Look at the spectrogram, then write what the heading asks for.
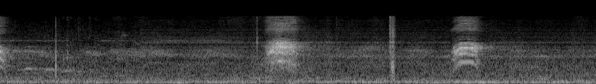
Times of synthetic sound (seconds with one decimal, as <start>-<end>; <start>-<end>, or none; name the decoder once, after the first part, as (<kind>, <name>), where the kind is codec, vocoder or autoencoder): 1.4-4.5 (autoencoder, DAC-VAE); 4.9-6.0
